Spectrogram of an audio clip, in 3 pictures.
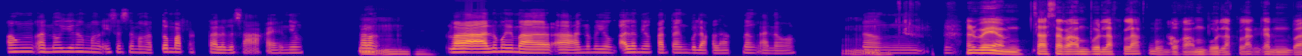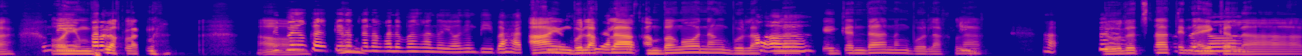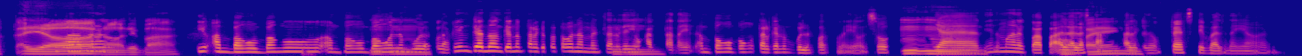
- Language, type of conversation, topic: Filipino, podcast, Ano ang paborito mong alaala mula sa pistang napuntahan mo?
- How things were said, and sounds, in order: other background noise; laughing while speaking: "bulaklak na?"; tapping; singing: "bulaklak ang bango ng bulaklak … satin ay galak"; chuckle; singing: "ang bango-bango, ang bango-bango ng bulaklak"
